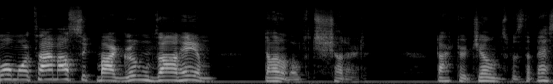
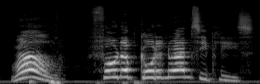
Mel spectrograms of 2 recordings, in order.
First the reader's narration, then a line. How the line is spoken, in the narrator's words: Trump called out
